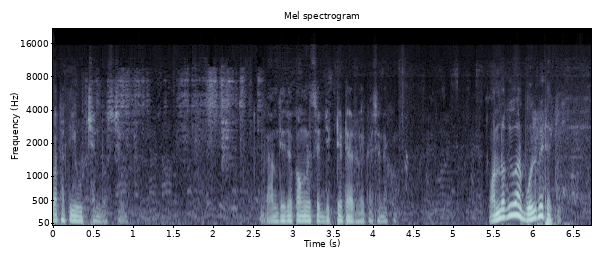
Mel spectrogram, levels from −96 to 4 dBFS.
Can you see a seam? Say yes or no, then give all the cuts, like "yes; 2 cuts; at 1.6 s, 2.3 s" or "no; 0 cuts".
no; 0 cuts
